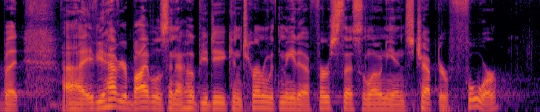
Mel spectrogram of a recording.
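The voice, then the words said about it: Hoarse, partly lost voice. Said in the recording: “my voice is a little gone this morning. I've been sick all week”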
